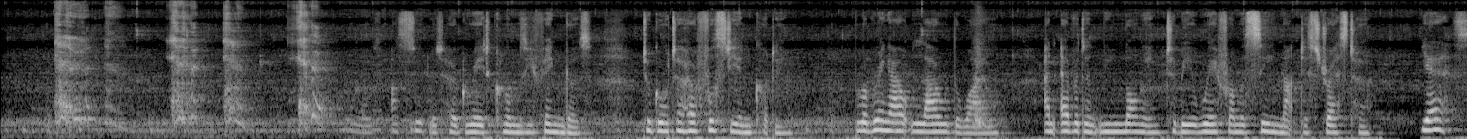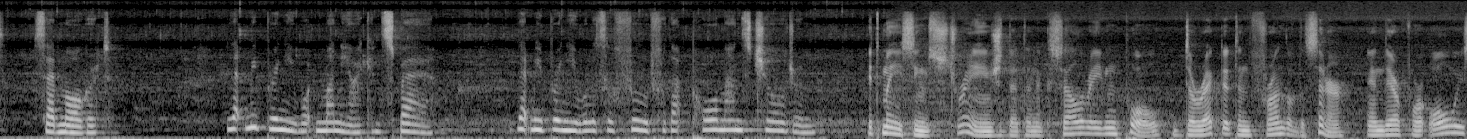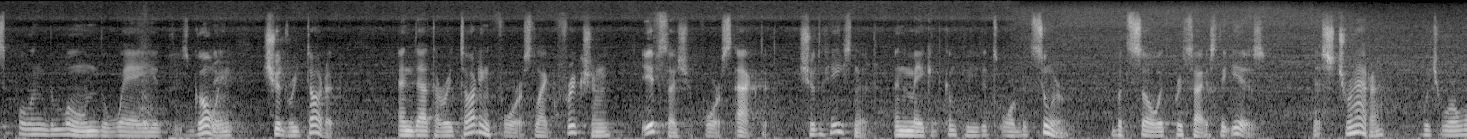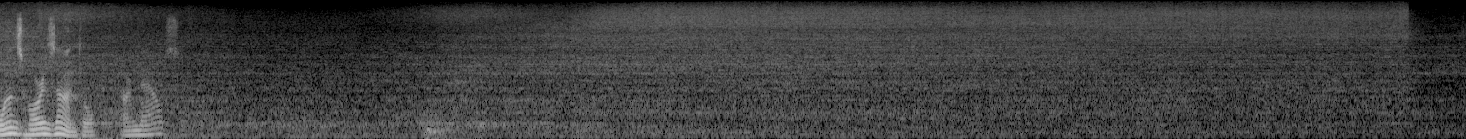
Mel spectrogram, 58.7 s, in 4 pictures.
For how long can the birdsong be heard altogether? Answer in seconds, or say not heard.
not heard.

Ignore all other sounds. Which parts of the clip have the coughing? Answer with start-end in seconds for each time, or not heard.
0.5-3.2, 31.0-31.6.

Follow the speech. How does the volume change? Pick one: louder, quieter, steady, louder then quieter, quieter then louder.
steady.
